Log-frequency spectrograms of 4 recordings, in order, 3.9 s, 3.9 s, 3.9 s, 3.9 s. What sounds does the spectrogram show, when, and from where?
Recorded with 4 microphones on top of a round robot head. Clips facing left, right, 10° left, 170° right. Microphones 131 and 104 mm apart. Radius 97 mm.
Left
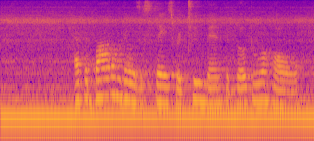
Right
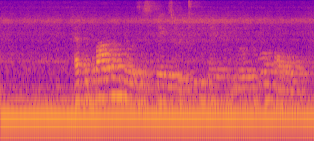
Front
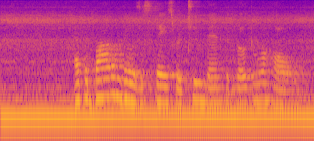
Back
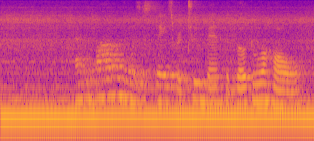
0.9 s a woman speaking: 30° left, 1.3 m; by 4.0 s 135° left, 1.4 m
